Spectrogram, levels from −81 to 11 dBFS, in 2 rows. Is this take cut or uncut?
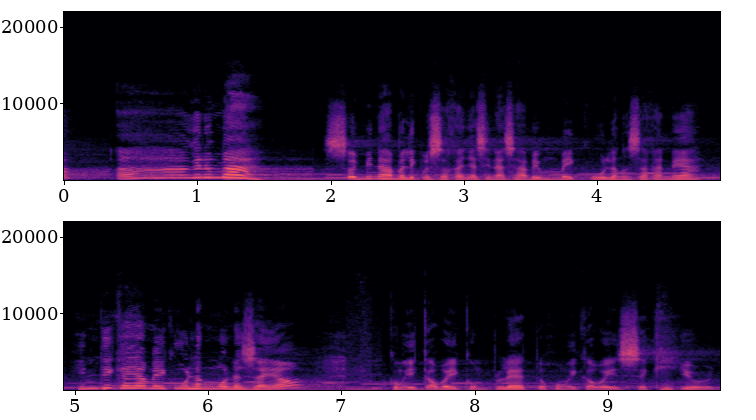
cut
